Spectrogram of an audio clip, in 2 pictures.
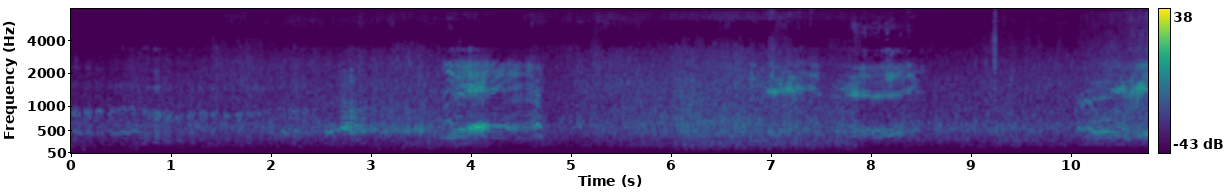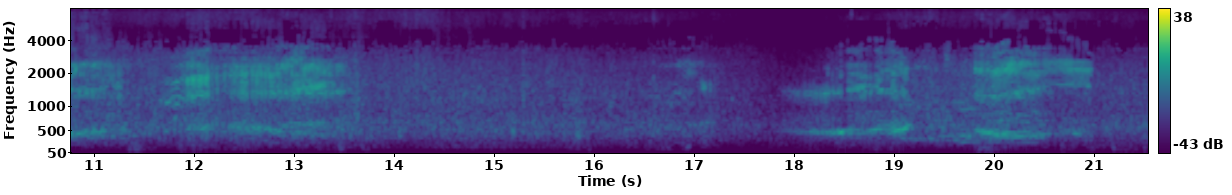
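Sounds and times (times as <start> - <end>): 
seal bleating calls: 2.3 - 4.8, 6.8 - 8.6, 10.1 - 13.8, 17.9 - 21.2.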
